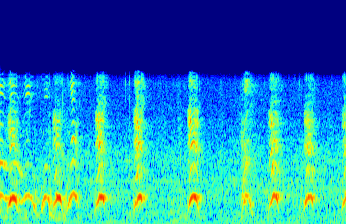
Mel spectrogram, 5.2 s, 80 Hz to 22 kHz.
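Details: German Shepherd pups from a litter born 7/6/2012, yapping in a steady run of high, sharp barks, one roughly every half second to second, each with a slight rising-falling arch.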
